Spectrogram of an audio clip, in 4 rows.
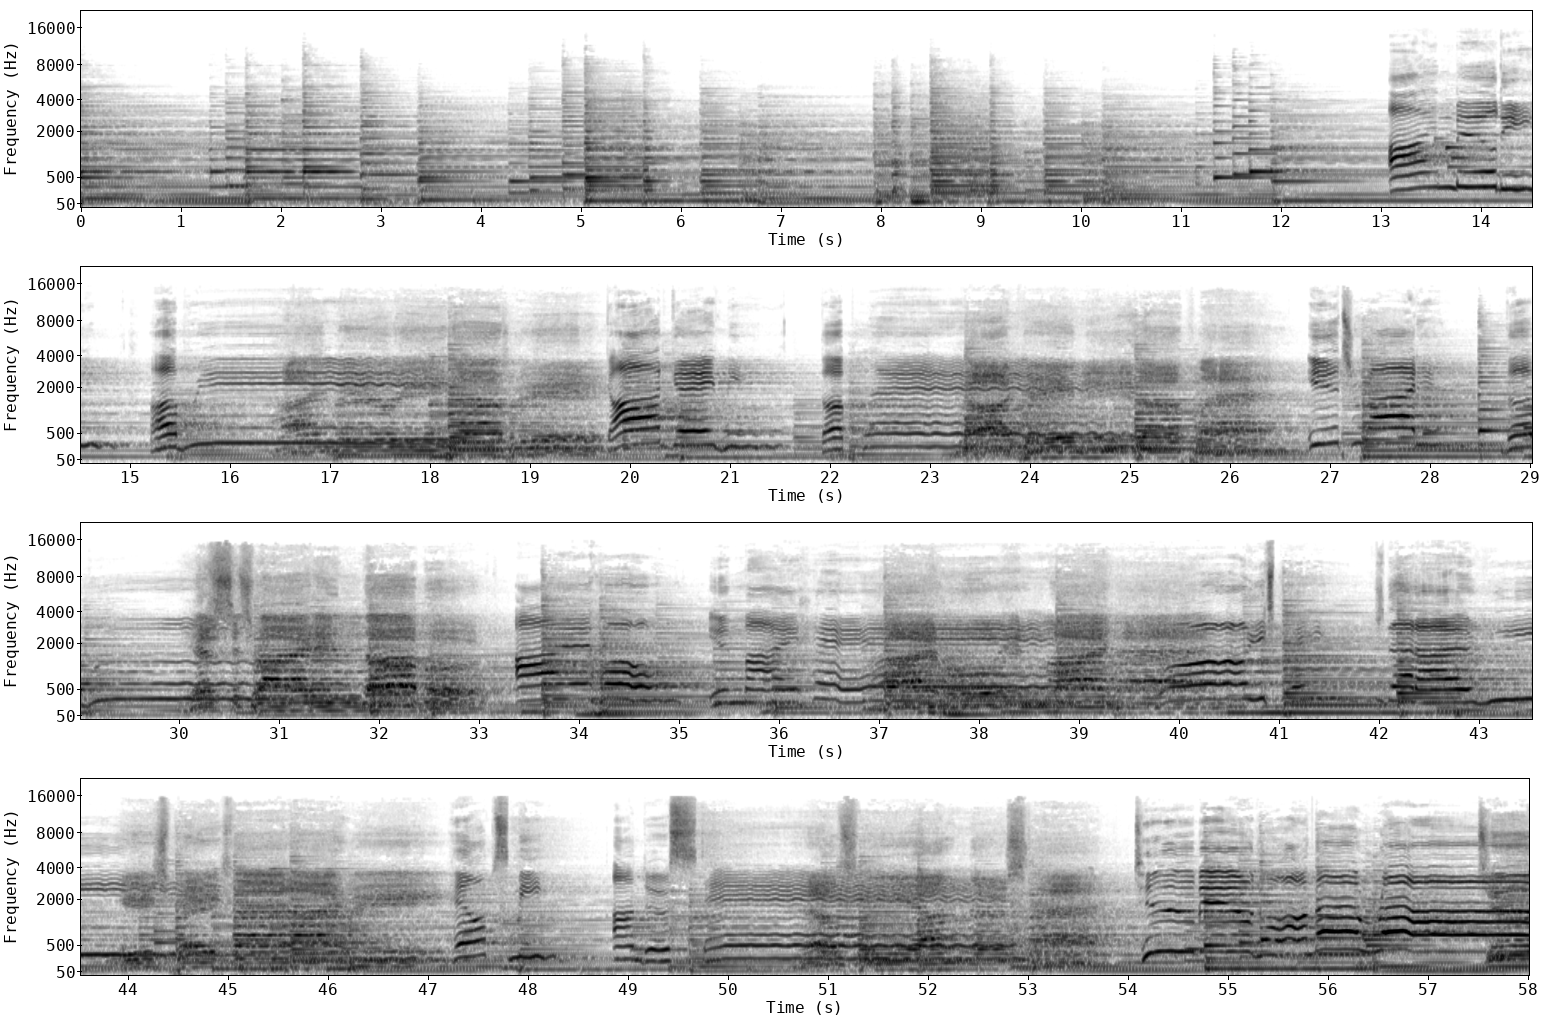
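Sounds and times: male vocal quartet singing: 13.1s - 58.0s.

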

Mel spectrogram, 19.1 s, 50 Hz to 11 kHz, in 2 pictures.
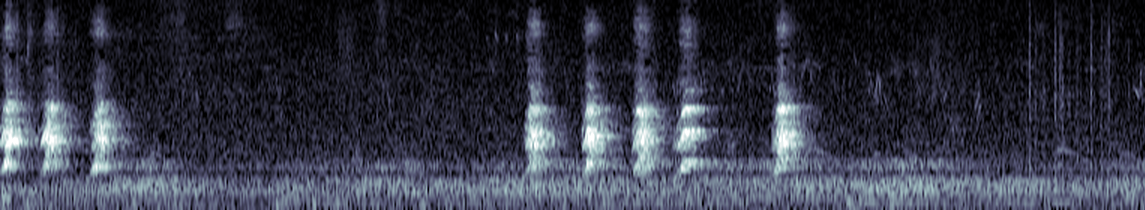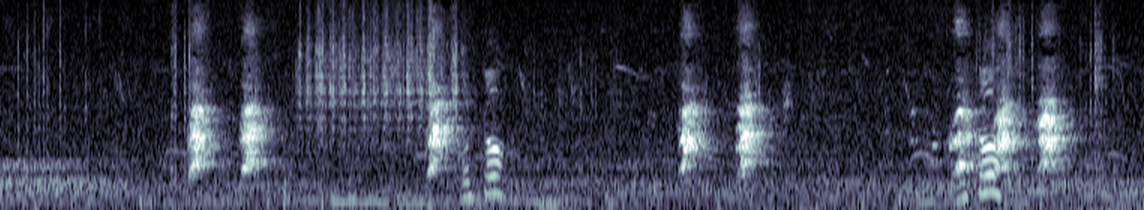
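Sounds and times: dog barking: 0.0s - 1.0s, 4.4s - 6.8s, 11.1s - 11.9s, 13.1s - 13.4s, 15.2s - 16.1s, 17.4s - 18.5s.

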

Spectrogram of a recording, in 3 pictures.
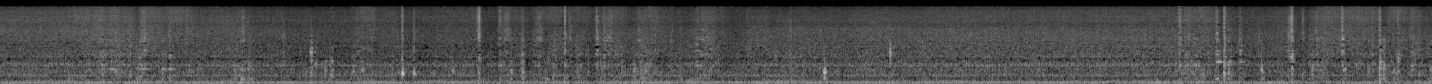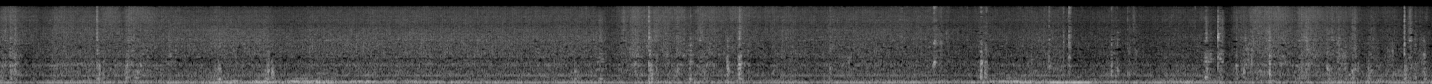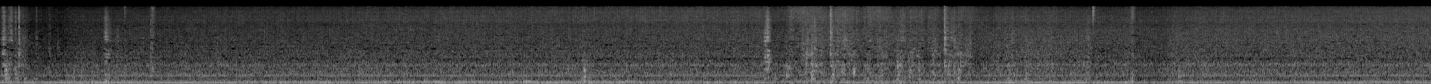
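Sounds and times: meat sizzling in oil: 0.0s - 42.9s
low hum: 14.6s - 20.6s, 22.0s - 35.2s.

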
